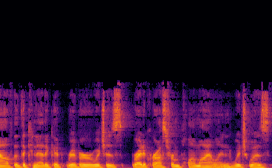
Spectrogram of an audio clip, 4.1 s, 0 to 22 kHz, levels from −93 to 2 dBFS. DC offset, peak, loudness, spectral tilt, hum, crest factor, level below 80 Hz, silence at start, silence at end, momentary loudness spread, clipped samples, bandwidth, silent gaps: under 0.1%; -2 dBFS; -18 LUFS; -5.5 dB/octave; none; 16 dB; -58 dBFS; 0 s; 0.05 s; 4 LU; under 0.1%; 11.5 kHz; none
